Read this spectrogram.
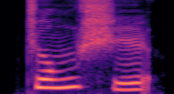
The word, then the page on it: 忠实: zhōng shí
